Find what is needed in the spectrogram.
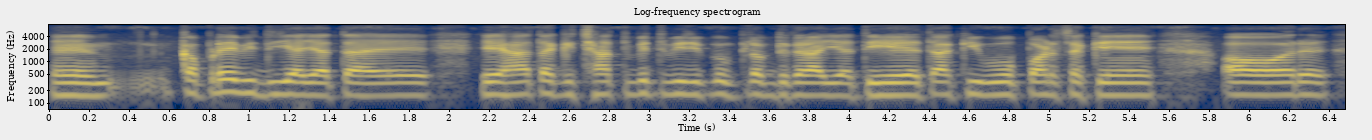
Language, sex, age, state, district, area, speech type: Hindi, male, 18-30, Madhya Pradesh, Jabalpur, urban, spontaneous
